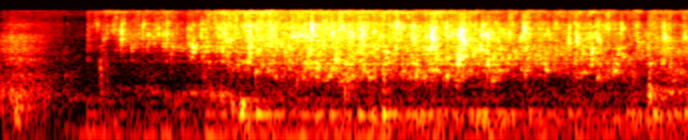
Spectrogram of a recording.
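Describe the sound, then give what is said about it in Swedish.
Water runs steadily from a tap into a sink or container as leftover water is poured out and the container is refilled, a continuous splashing rush that starts abruptly and fills the moment, with no voices. “Jag tänkte be att sätta lite vatten här. Här är lite kvar i bottnen men att hälla bort det”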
